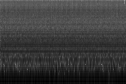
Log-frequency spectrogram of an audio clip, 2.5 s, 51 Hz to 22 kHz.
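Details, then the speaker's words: Philips PH202 vacuum tube console record player, phono output connected and turned up; loud constant low mains hum with no signal, cartridge produces nothing when touched, hum from dead phono cartridge. "I'll turn it up. Lots of hum. Lots and lots of hum."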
